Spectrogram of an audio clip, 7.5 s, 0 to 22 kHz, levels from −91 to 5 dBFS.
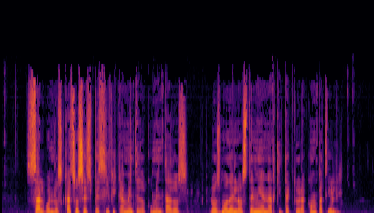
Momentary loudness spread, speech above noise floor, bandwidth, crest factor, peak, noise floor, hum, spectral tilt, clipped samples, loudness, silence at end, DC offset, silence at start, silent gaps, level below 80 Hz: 12 LU; 38 dB; 16 kHz; 24 dB; -6 dBFS; -67 dBFS; none; -2.5 dB/octave; under 0.1%; -27 LUFS; 0.7 s; under 0.1%; 0.55 s; none; -58 dBFS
